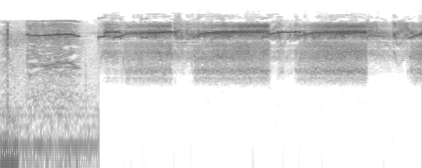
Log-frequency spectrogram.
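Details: Swiftlet roosting call in the Bhayangkari style: after a second of low rumbling noise, buzzy chirps come in blocks, with a thin high whistle running steadily over them.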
